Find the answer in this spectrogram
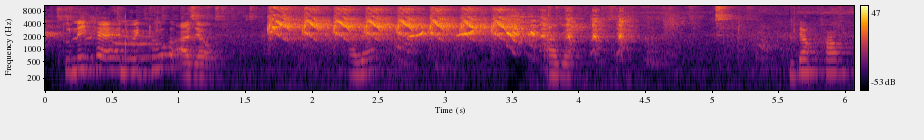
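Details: Indian baby parrots being fed by hand: after a man's voice, a burst of rapid, harsh, rasping squawks and chirps, layered and overlapping for about two seconds, then fading, with speech returning at the end.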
